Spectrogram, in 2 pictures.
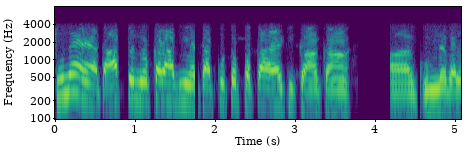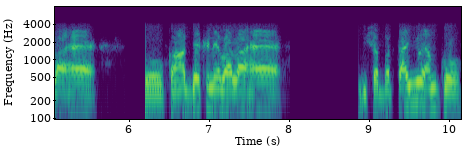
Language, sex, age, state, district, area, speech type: Hindi, male, 60+, Bihar, Begusarai, rural, conversation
